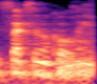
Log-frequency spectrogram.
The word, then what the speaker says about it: succinylcholine: You pronounce it. Succinylcholine.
